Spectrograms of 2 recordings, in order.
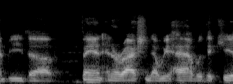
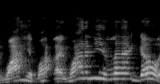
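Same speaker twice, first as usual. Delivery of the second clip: high, incredulous mock question; mock commenter; 14 semitones higher than usual. Quoting World Star commenters who doubt his choice, high incredulous mock. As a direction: soar up like a baffled online commenter. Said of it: "That was one of the comments".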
